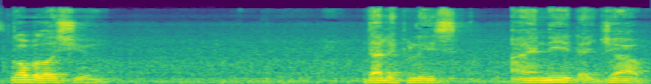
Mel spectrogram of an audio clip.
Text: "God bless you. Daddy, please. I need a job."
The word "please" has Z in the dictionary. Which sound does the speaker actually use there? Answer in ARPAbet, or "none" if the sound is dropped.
S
